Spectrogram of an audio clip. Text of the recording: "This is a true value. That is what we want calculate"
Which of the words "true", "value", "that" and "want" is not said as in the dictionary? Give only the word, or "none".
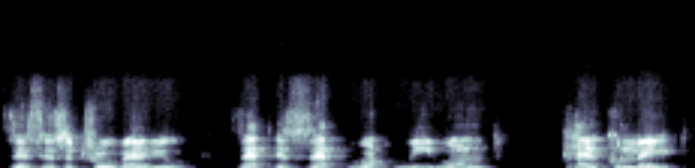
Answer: none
